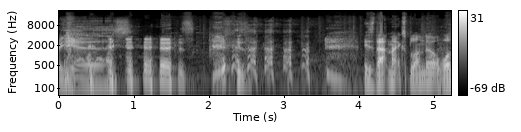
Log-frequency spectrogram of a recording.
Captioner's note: laughs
